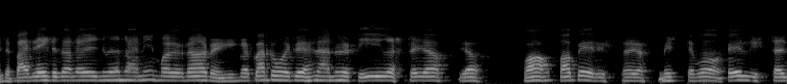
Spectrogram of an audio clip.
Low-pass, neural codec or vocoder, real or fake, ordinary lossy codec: none; codec, 16 kHz, 2 kbps, X-Codec, HuBERT features, trained on balanced general audio; fake; none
